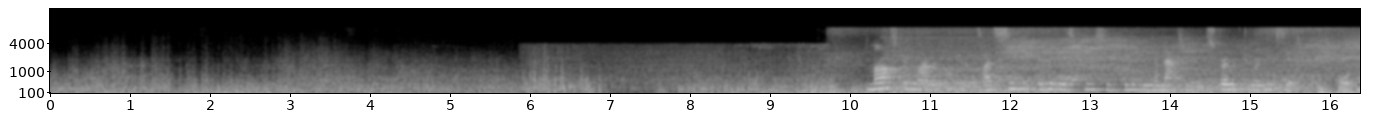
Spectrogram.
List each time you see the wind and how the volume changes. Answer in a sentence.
The wind can be heard from 0.0 to 16.3 s, getting louder.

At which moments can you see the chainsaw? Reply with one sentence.
You can hear the chainsaw from 10.3 to 16.3 s.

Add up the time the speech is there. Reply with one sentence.
The speech can be heard for 7 seconds in total.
